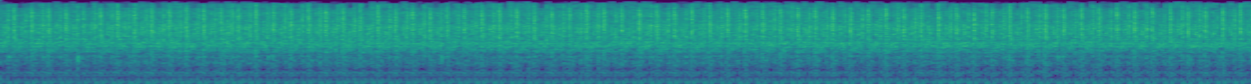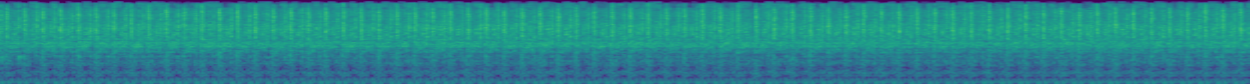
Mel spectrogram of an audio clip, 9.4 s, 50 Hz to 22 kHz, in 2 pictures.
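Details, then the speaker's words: Moto Guzzi Le Mans 3 twin, first start, points gap, static timing and spark checked, cheap pod filters: fast-ish steady beat on both cylinders held off idle; won't settle, stalls without throttle. "Although it's firing on both cylinders, I am having to hold the throttle slightly open to keep it from stalling, until I manage to add some tension to the throttle cables on the top of each carb."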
